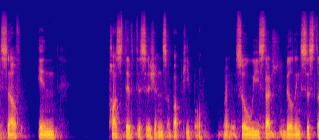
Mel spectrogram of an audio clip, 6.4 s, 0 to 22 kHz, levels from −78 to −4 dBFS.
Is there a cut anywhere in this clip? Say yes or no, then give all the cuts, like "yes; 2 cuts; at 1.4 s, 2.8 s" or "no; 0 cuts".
no; 0 cuts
